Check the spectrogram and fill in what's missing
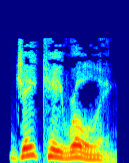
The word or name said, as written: JK Rowling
